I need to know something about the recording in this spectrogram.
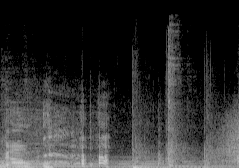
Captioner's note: laughs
